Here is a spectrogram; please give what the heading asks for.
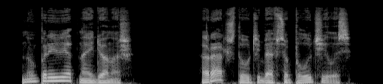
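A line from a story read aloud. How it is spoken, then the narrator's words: Quiet voice. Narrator (Russian): негромко произнес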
